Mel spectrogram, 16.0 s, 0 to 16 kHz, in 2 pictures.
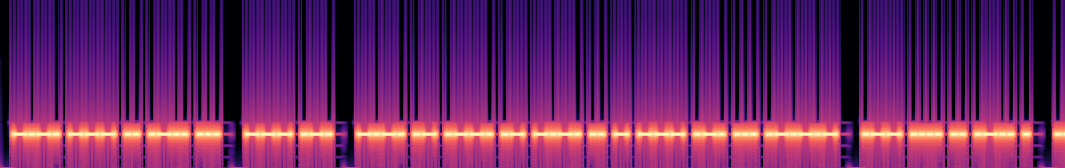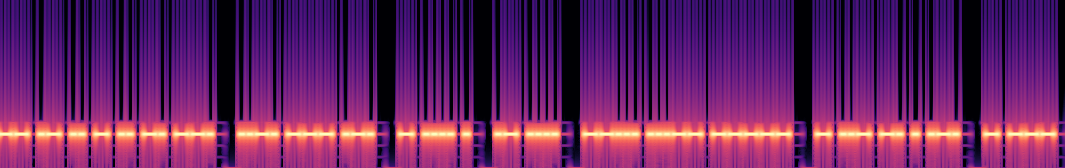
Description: Morse code, heard as a keyed tone, about 40 wpm, 750 Hz. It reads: COILS OR CAPACITORS. WHILE WAITING FOR THE AH 730 TUNER TO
